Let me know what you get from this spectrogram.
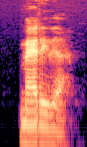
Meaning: Mérida (a city in Spain)
- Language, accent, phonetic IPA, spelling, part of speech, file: Catalan, Valencia, [ˈmɛ.ɾi.ða], Mèrida, proper noun, LL-Q7026 (cat)-Mèrida.wav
